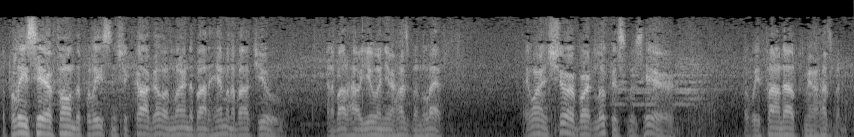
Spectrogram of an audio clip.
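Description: An actor playing a cool, probing insurance investigator in a 1950s radio drama, asking brisk, clipped questions. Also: male voice, mid-range voice, lightly acted. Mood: calm, reassuring. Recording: dull noisy 1950s radio recording.

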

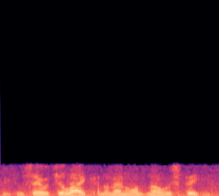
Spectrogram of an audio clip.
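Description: A man's voice: very deep voice, fairly even intonation, rapid-fire, slight background noise. An actor playing a weary, sardonic male police detective in a 1950s radio noir drama, clipped and hard-boiled. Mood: cool, businesslike. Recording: muffled old radio recording, music behind.

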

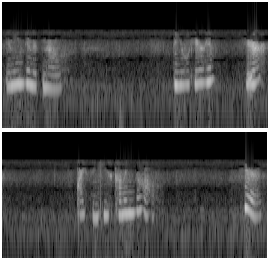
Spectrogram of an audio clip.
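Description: A terrified young woman, trapped in a dark office, whispers and cries in a high, drawn-out voice. This is 1940s radio drama acting, heard through a thin, tinny old broadcast. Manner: hushed and fearful, breaking into cries.

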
